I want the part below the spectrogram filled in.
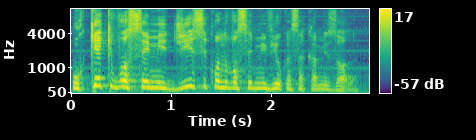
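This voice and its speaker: A man's voice: high voice, sing-song, quick pace, fairly bright tone, voice pushed up, full character voice. A man voicing a middle-aged wife in a joke, teasing her husband. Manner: teasing, challenging.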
